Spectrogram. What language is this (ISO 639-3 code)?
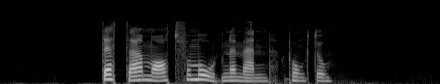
nor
